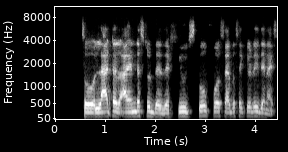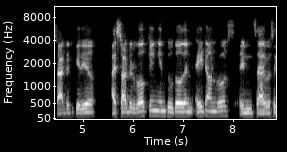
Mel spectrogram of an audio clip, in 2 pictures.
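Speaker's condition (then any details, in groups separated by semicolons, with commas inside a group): No condition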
